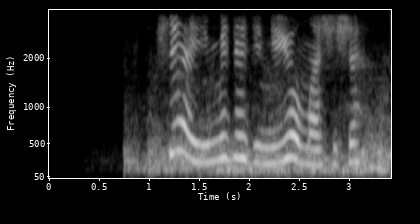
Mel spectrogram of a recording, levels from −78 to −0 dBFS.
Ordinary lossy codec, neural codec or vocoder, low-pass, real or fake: none; none; 3.6 kHz; real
